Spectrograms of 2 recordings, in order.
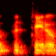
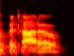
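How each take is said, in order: First: Potato with "ay", puh-TAY-toe; usual pronunciation. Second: Potato with "ah", puh-TAH-toe; alternative pronunciation. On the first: Expert comparing dialects, potato as puh-TAY-toe. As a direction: say potato with a long "a". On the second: Expert comparing dialects, potato as puh-TAH-toe. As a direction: say potato with a broad "a". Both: Shown as a demonstration. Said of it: "no right way to pronounce".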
